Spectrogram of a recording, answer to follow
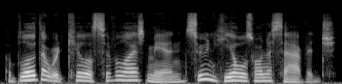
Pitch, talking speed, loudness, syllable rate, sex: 160 Hz, 230 wpm, -17 LUFS, 5.4 syllables/s, male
